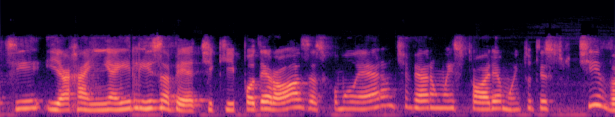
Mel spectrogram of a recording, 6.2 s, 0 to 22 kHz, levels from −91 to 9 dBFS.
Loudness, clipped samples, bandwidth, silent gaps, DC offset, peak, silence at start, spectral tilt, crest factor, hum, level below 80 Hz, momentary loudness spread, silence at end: -17 LUFS; under 0.1%; 7.4 kHz; none; under 0.1%; -4 dBFS; 0 s; -5.5 dB/octave; 14 dB; none; -48 dBFS; 10 LU; 0 s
